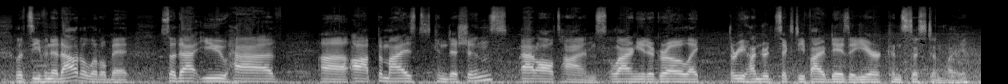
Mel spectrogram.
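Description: A man speaks at a moderate pace and a medium pitch, his loudness very even and his pitch varying in an ordinary way, with music playing in the background. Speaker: agtech company marketer. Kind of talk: interview.

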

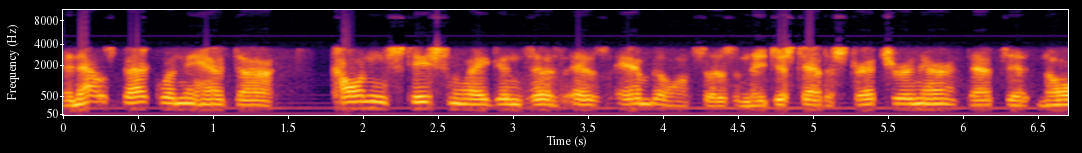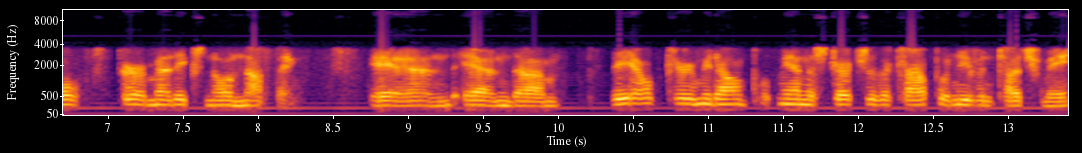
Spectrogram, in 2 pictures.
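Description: A man with an American accent speaks at a medium pitch. His pace is moderate and his intonation monotone and flat. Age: 60s. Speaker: caller. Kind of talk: personal story on call-in radio. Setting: phone call.

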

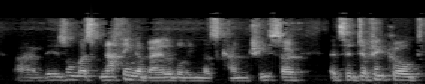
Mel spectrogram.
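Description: A man's somewhat breathy voice at a medium pitch and a fairly quick pace. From South Africa. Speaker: economist. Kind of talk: radio interview.

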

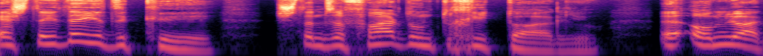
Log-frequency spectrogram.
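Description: Heard at a moderate pace, the voice has a dry, close sound with no echo on a very clean recording with a silent background. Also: man. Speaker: activist for Palestinian rights. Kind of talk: podcast interview. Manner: repetitive, hesitant.

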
